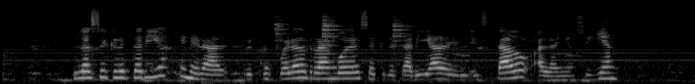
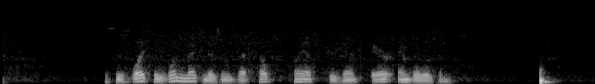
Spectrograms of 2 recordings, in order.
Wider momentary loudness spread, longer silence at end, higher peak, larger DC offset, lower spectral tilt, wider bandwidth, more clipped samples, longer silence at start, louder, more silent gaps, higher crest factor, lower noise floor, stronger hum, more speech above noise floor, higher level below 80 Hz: first, 15 LU vs 8 LU; first, 0.75 s vs 0.4 s; second, -14 dBFS vs -4 dBFS; neither; second, -2.5 dB/octave vs -10 dB/octave; first, 16.5 kHz vs 13 kHz; neither; second, 0.05 s vs 1.05 s; second, -34 LUFS vs -27 LUFS; neither; about the same, 22 dB vs 24 dB; second, -60 dBFS vs -68 dBFS; neither; second, 26 dB vs 41 dB; second, -76 dBFS vs -48 dBFS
